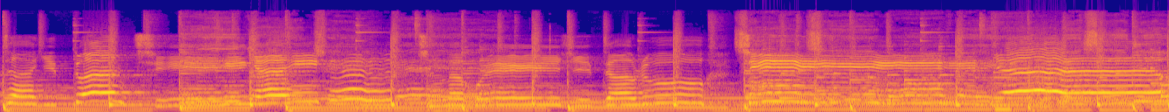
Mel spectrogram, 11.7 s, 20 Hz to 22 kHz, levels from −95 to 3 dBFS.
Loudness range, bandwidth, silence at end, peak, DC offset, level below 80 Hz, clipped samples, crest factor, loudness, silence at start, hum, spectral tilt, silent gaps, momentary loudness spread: 4 LU; 16 kHz; 0 s; 0 dBFS; 0.5%; -30 dBFS; 0.4%; 10 dB; -10 LUFS; 0 s; none; -5 dB/octave; none; 9 LU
